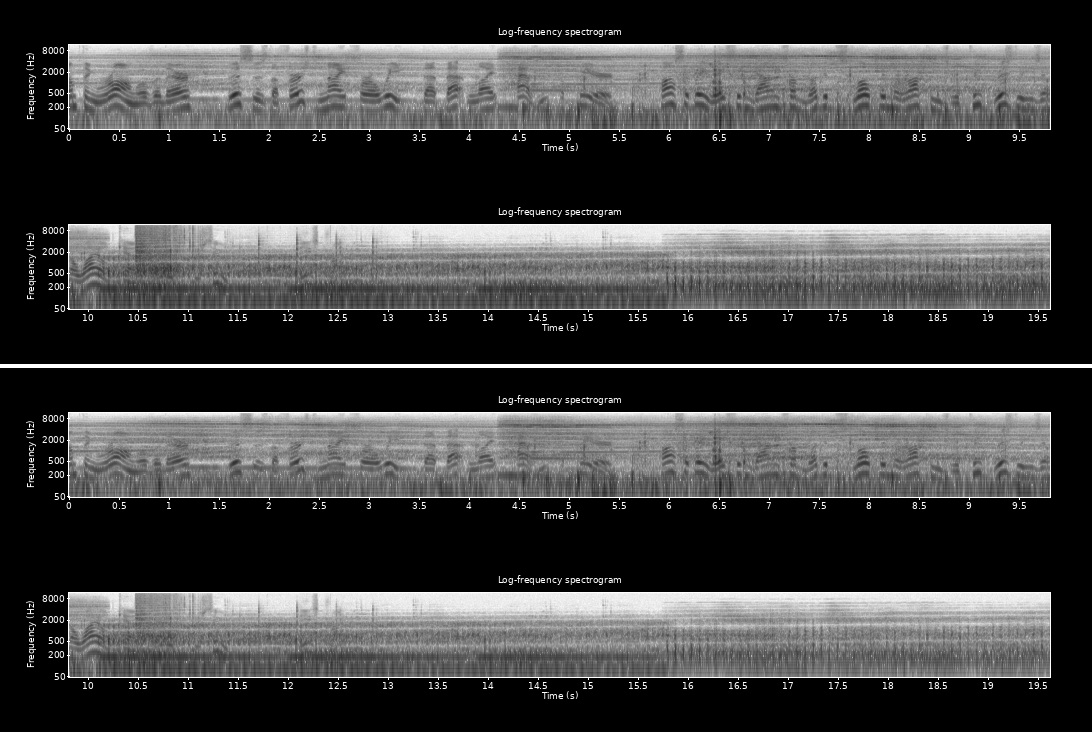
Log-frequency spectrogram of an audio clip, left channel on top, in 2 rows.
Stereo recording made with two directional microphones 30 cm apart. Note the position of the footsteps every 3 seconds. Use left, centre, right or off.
off, right, centre, left, left, off, off.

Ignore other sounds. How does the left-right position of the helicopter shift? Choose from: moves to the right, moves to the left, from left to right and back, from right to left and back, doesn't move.
moves to the left.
